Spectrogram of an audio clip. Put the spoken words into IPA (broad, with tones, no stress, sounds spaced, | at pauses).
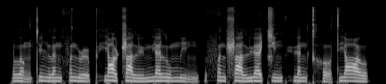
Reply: l ɤ̰˨˩ ŋ t̪ y˥˨ n l ə˥˨ n f ə˥˨ n ɻ ɻ̩˨˩ pʰ j ɑ˥˨ ʊ̯ ʈ͡ʂ ä˥˨ l y˨˦ m j ɛ˦ l u˨˦ m ḭ˨˩ ŋ | f ə˥˨ n ʂ ä˥˨ l ɥ ɛ˦ t͡ɕ i˨˦ ŋ pʰ ɥ ɛ˧ n kʰ ɤ̰˨˩ t̪ j ɑ˥˨ ʊ̯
